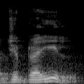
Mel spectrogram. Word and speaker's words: Jibril: through angel gabriel or jibril in arabic this word is this name is pronounced differently gabriel is called jibril and the verses were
